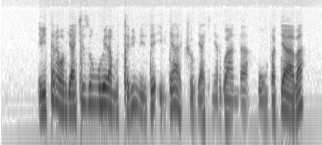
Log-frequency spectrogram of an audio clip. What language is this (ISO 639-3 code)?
kin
